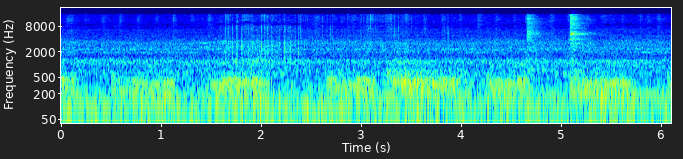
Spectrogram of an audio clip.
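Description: Pigeons give low, soft, throaty coos in rolling phrases about every two seconds, over a steady low background rumble.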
